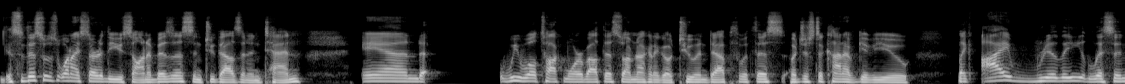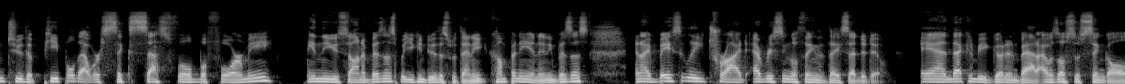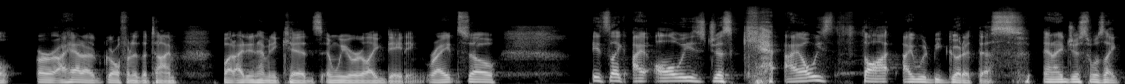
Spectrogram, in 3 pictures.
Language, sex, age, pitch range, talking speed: English, male, 30-49, 100-130 Hz, 225 wpm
